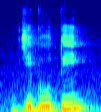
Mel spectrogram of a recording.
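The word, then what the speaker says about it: Djibouti: दिखे रहे हैं इरिटेरिया जिबूती इसमें दी जो है वो साइलेंट है और सोमालिया तो रित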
